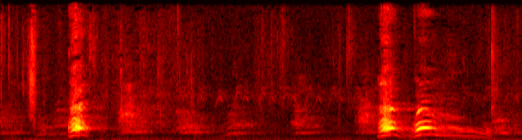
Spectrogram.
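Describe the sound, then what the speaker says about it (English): Neighbourhood dogs left outdoors bark and yip in short bursts, one single woof then a quick double bark a few seconds later, fairly close over a quiet background. "And they're barking right now, so that's what Jack's barking at"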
